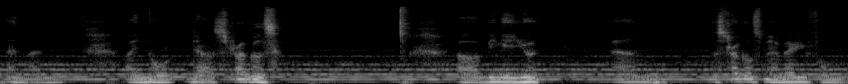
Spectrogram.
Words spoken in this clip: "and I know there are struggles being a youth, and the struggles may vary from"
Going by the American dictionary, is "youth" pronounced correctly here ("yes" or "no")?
no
